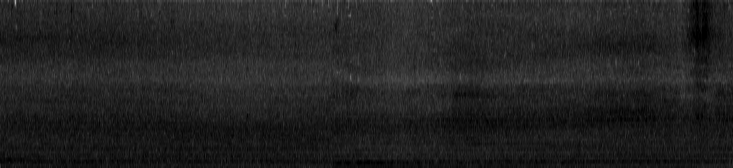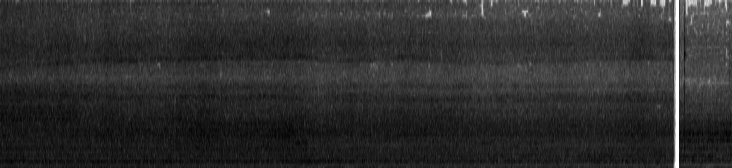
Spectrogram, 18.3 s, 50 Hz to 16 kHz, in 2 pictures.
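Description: John Deere 9800i forage harvester's V12 diesel running steadily under load while it picks up and chops grass, with the tractor pulling the trailer alongside. The sound drops out for an instant near the end.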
